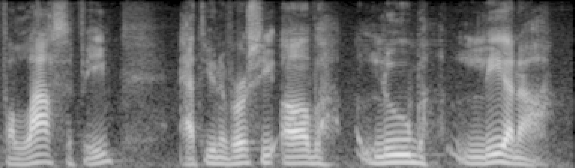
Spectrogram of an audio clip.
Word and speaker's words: Ljubljana: for Sociology and Philosophy at the University of Ljubljana, correct? Say that right. Tolerable. Yes. Close enough? Yeah. How would you say it? Ljubljana. Yeah, see, you said. But nobody pronounces it correctly.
